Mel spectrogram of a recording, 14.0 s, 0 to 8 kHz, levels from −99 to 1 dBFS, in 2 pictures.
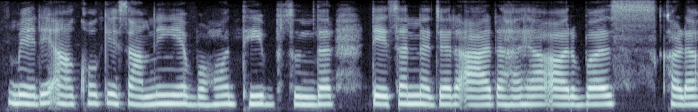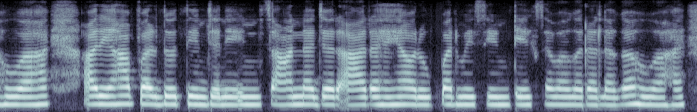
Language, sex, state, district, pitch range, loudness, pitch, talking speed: Hindi, female, Chhattisgarh, Korba, 210-225 Hz, -14 LUFS, 215 Hz, 160 wpm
